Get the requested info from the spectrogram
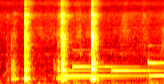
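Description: Metal spatula knocking and scraping against a stainless steel kadai as a tomato masala is stirred, with three sharp clinks. Background music with sustained chord notes comes in about a second in.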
